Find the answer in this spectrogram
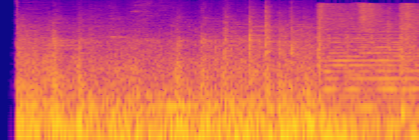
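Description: Cartoon steam-train sound effect, a loud, noisy rumble with no clear pitch. About one and a half seconds in it gives way to the opening of a children's song.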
